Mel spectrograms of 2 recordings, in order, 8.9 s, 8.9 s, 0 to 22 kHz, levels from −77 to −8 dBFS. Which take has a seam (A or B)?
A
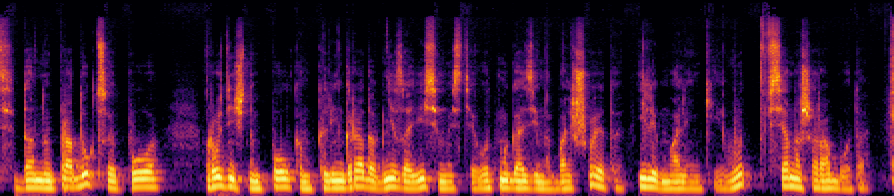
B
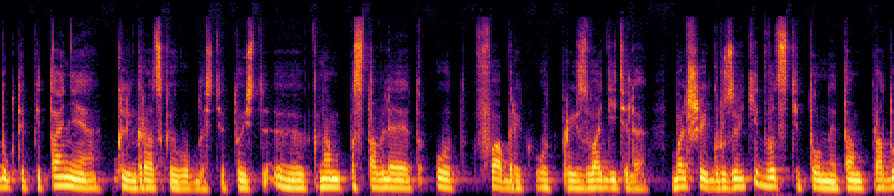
B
